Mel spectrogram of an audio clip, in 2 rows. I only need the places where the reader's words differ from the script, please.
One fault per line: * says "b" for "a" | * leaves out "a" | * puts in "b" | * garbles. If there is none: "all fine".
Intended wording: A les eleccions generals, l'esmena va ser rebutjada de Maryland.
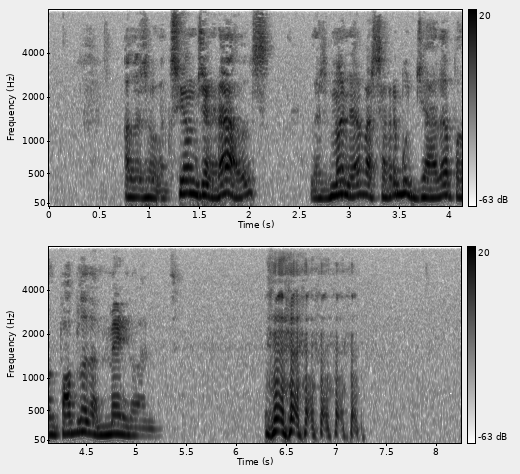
* puts in "pel poble"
